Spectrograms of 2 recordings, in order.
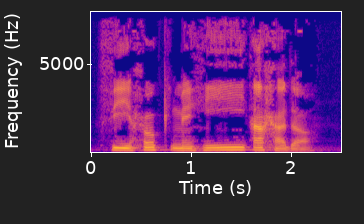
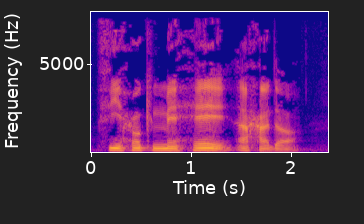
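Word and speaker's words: في حكمه أحدا: در این دو مثال غلط است که تلفظ کنیم فی حکم ه احدا یا مندونه ه ملتحدا، بلکه هم تو عرض کردم به خاطر متحرک بودن قبل و بعد هاء ضمیر حرکتش اشباع میشه.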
